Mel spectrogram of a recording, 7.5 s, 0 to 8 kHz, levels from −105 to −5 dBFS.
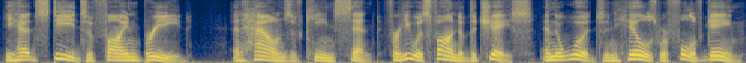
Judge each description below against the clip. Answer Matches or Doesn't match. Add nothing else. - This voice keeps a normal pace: Doesn't match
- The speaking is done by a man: Matches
